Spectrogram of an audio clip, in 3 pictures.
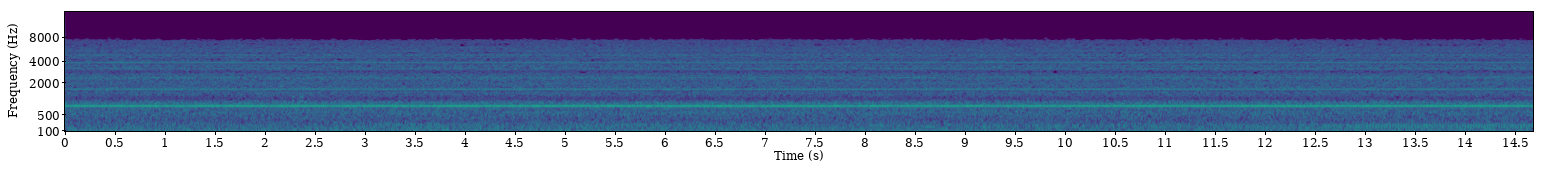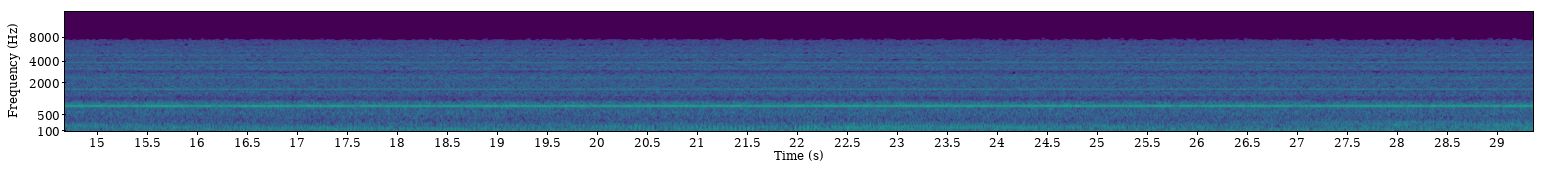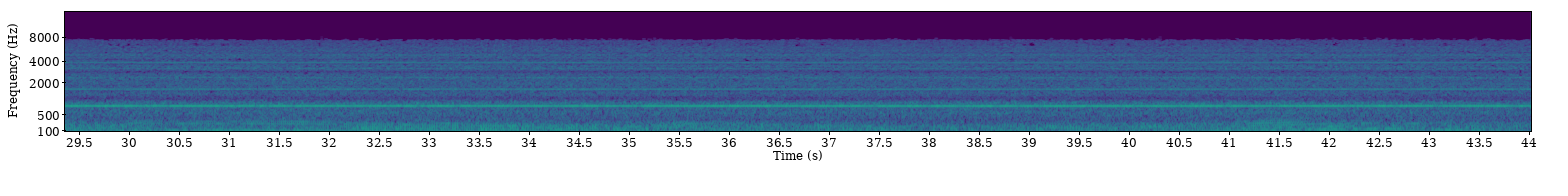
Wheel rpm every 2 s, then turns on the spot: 0, 0, 0, 0, 0, 0, 0, 0, 0, 0, 0, 0, 0, 0, 0, 0, 0, 0, 0, 0, 0, 0.
none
